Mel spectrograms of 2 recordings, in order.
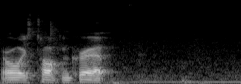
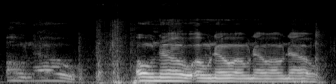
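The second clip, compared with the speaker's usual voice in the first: repeated oh no, startled; a sudden groan at the dog's kill; real alarmed oh no; real dismay. Real, not acted. Dog killing a bird outside.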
